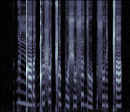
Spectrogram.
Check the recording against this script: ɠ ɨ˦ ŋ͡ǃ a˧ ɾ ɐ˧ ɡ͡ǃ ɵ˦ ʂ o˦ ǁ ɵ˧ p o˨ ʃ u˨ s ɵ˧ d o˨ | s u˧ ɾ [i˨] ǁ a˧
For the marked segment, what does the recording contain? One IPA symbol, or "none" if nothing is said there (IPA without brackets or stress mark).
i˨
